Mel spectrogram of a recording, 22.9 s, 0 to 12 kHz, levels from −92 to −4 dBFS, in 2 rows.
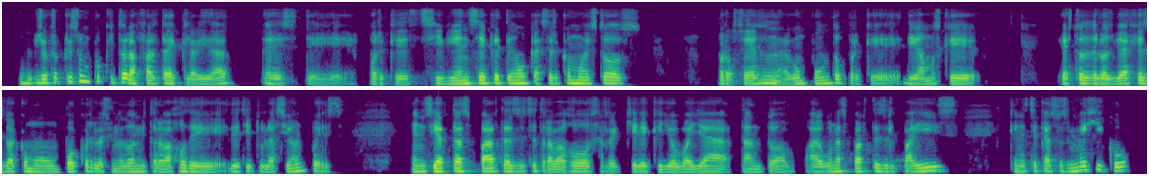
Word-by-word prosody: Yo 140 +1 +1
creo 170 +3 -4
que 185 - -3
es 185 - -5
un 205 -2 +6
poquito 175 -5 +2
la 130 - +7
falta 115 +1 +1
de 125 - +4
claridad, 105 +2 -1 0.3
este, 105 -2 -6
porque 105 -1 -3
si 115 0 -5
bien 115 +2 +2
sé 130 0 +4
que 140 0 +4
tengo 130 0 +3
que 110 - -2
hacer 115 +2 -4
como 130 -2 +3
estos 125 -1 0 0.7
procesos 115 +4 0
en - - +2
algún 110 +4 -1
punto, 130 +5 0
porque 115 -4 -5
digamos 110 -1 -1
que 110 -2 +1 0.8
esto 120 -1 +2
de 115 - +2
los 110 -1 +3
viajes 115 +2 +2
va 115 -1 +2
como 115 -2 -1
un 110 0 -4
poco 120 +2 +1
relacionado 115 -2 -2
a - - 0
mi 115 -1 -2
trabajo 110 +3 0
de 110 -2 0
de 115 -2 -1
titulación, 115 +5 -2
pues, - - -5 0.6
en 115 0 -1
ciertas 125 0 +6
partes 125 -1 +3
de 115 - -5
este 125 - -4
trabajo 115 0 +1
se 120 - -13
requiere 115 +1 -1
que 110 0 -5
yo 110 -1 +1
vaya 110 0 0
tanto 110 0 -4
a 105 - -5
algunas 115 +4 0
partes 125 0 +1
del 110 -2 -4
país, 145 +8 +1 0.5
que - - -5
en - - -2
este 115 +2 -5
caso 115 +1 -2
es 120 - -7
México, 160 +1 +1
115 Hz, 175 wpm, -23 LUFS, 110-125 Hz, 0.8 s, la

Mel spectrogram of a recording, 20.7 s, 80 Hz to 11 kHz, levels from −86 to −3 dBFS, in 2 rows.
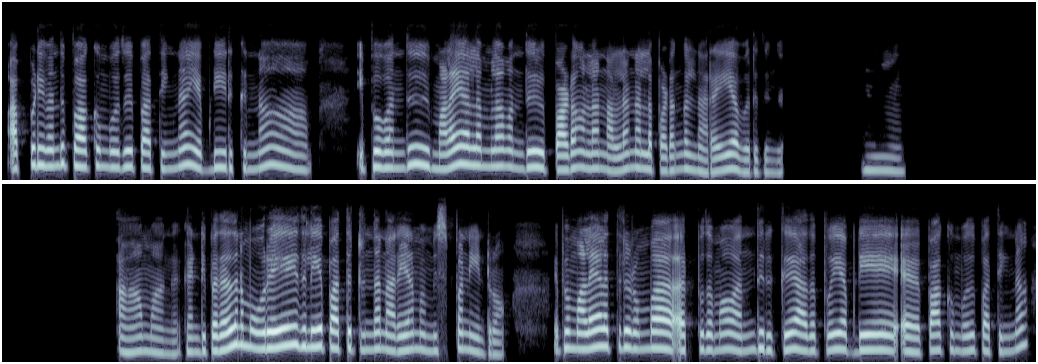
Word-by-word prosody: அப்பிடி 285 +5 -1
வந்து 295 +3 -3
பாக்கும்போது 260 -1 0 0.2
பார்த்தீங்கன்னா, 240 +3 -3
எப்பிடி 240 +4 -5
இருக்குன்னா, 240 +2 -7 1.0
இப்போ 260 - +1
வந்து 245 +5 -3 0.3
மலையாளம்லாம் 270 0 +2
வந்து, 250 +2 0 0.2
படம்லாம் 240 0 0
நல்ல, 200 +3 -3
நல்ல 235 -2 -1
படங்கள் 220 +2 -5
நெறயா 205 +5 -2
வருதுங்க. 185 -1 -12 0.9
ம். 210 -2 -11 2.6
ஆமாங்க. 215 -4 -6
கண்டிப்பா. 225 +2 -3
அதாவது 290 +7 +6
நம்ம 290 -3 +1
ஒரே 270 +1 +9 0.2
இதுலயே 295 0 +4
பார்த்துட்டு 270 -1 +1
இருந்தா 260 +2 -2
நெறயா 230 +1 0
நம்ம 255 -1 -5
மிஸ் 230 - -8
பண்ணிடுறோம். 200 -8 -5 0.5
இப்ப 275 - -3
மலையாளத்தில 280 +1 +4
ரொம்ப 260 +1 -1 0.3
அற்புதமா 245 +1 -3
வந்திருக்கு. 245 0 -3
அத 230 0 -1
போய் 255 +2 +2
அப்பிடியே 245 +2 +1 0.3
அ - - +4 0.2
பாக்கும்போது 240 -1 -2
பார்த்தீங்கன்னா, 225 +5 -6
245 Hz, 115 wpm, -22 LUFS, 225-265 Hz, 2.6 s, ஒரே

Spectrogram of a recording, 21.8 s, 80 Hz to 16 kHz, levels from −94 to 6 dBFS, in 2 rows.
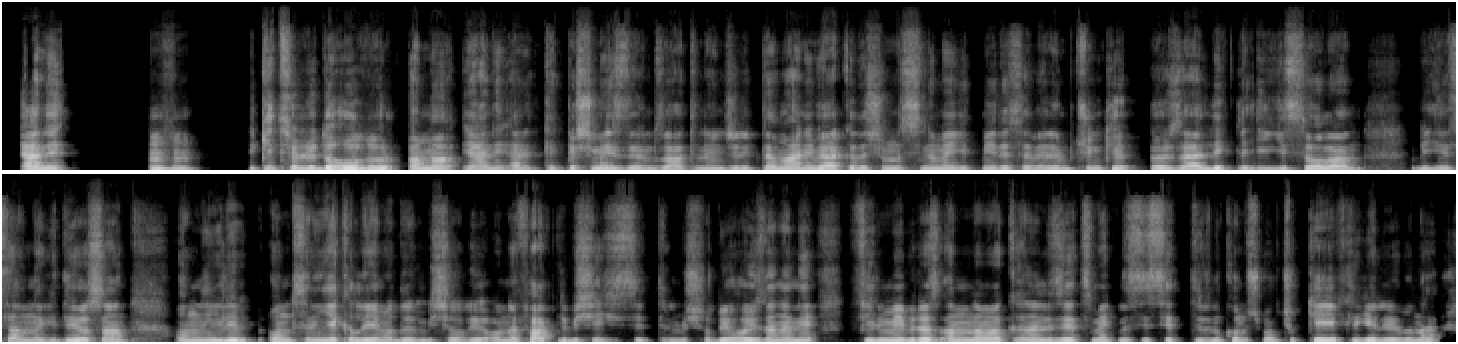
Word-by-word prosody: Yani, 185 +1 +6 0.6
hı 170 - +4
hı, 145 -4 -2 0.4
2 205 +10 -4
türlü 195 -2 +2
de 205 - +11
olur 180 -2 +7
ama, 185 +4 +2
yani, 145 +1 -2
hani, 125 -3 -5
tek 115 - -9
başıma 155 +9 0
izlerim 85 - -2
zaten 85 +1 -4
öncelikle 90 - -3
ama 170 0 +1
hani 165 -2 +2
bir - - +6
arkadaşımla 135 -1 0
sinemaya 125 0 -3
gitmeyi 120 +1 -6
de 135 - -1
severim 80 - -4
çünkü 145 -1 -3
özellikle 105 - +2
ilgisi 105 +6 -4
olan 115 -5 +3 0.4
bir 110 - -6
insanla 120 +3 -3
gidiyorsan 125 -2 0 0.3
onun 150 +1 -2
ili 155 0 +4
onu 125 -1 0
senin 130 +3 -3
yakalayamadığın 95 -11 0
bir - - -9
şey 85 - -4
oluyor. 80 +2 -4
Ona 120 +8 -3
farklı 140 -9 0
bir - - -3
şey 95 +2 -6
hissettirmiş 85 - -11
oluyor. - - 0
O 145 - +3
yüzden, 140 +2 +1
hani, 145 0 -1 0.3
filmi 140 0 +2
biraz 135 +1 +4
anlamak, 135 0 +2
analiz 130 -2 -1
etmek, 125 -1 -1
nasıl 120 -1 -6
hissettirdiğini 115 +1 -6
konuşmak 140 +8 -4
çok 170 0 -10
keyifli 125 +2 +3
geliyor 80 -9 +1
bana. - - -2
130 Hz, 160 wpm, -24 LUFS, 110-150 Hz, 0.6 s, de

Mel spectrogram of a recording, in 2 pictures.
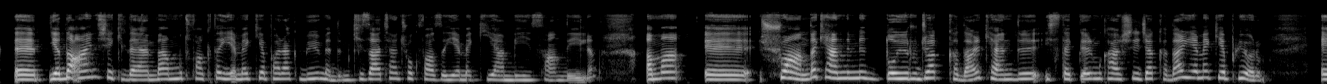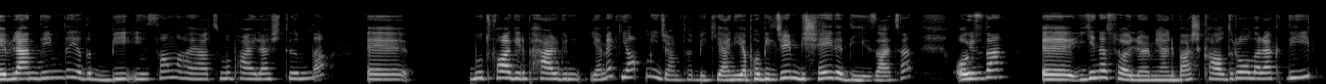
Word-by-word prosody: eee, 225 0 +5
ya 255 +1 +7
da 310 - +8
aynı 315 +3 +2
şekilde, 285 -9 -2
yani, 215 0 0
ben 245 +1 +1
mutfakta 260 +1 -3
yemek 255 0 -1
yaparak 255 -1 -2
büyümedim 240 -5 -2
ki 225 +4 -5
zaten 245 +2 -1
çok 265 0 -6
fazla 225 -3 -4
yemek 210 0 -5
yiyen 205 -2 -1
bir 205 - -2
insan 200 -1 -5
değilim 100 +1 -5 0.5
ama, 290 +5 +3 0.2
eee, 220 -1 +4
şu 315 - +4
anda 275 +3 +5
kendimi 285 -5 +3
doyuracak 265 +2 +4
kadar, 230 +2 -1
kendi 235 -4 0 0.2
isteklerimi 250 +2 -1
karşılayacak 260 0 -1
kadar 250 +6 -1
yemek 310 -1 -2
yapıyorum. 260 -8 0 0.5
Evlendiğimde 265 +6 +4
ya 295 -5 -3
da 215 -5 -4
bir 255 +1 -1
insanla 285 +5 -7
hayatımı 250 +1 -7
paylaştığımda, 260 +4 -5 0.5
eee, 235 -1 -3 0.5
mutfağa 290 +3 +2
girip 265 -2 -2
her 265 -1 +2
gün 245 -1 -5
yemek 300 +11 -7
yapmayacağım 330 - -5
tabii 205 -1 -9
ki. 205 - -4
Yani, 210 0 -1
yapabileceğim 245 +6 +1
bir 250 - +2
şey 275 +3 +1
de 255 -7 +2
değil 200 -2 -4
zaten. 200 - -5 0.4
O 245 - +6
yüzden, 330 +6 +1 0.4
eee, 225 -2 +5
yine 295 +8 +1
söylüyorum, 210 -9 -1
yani, 200 0 -1
başkaldırı 250 +4 -2
olarak 275 0 -2
değil 320 +5 -1
255 Hz, 145 wpm, -25 LUFS, 225-280 Hz, 0.5 s, da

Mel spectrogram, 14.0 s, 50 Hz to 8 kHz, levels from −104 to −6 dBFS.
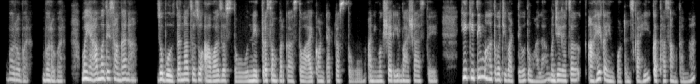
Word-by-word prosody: बरोबर, 195 -7 -6 0.4
बरोबर. 170 -4 -2 0.4
मग 250 - +8
ह्यामध्ये 230 +3 +4
सांगा 220 -2 +1
ना 200 -3 -4 0.5
जो 225 +2 +6
बोलतानाचा 200 +3 +2
जो 205 +1 +1
आवाज 175 +2 +1
असतो, 160 -4 0
नेत्र 175 +1 +2
संपर्क 175 -2 -2
असतो, 165 -1 0
आय 150 +1 0
कॉन्टॅक्ट 160 +1 -4
असतो 75 - +3
आणि 165 -1 -2
मग 170 +1 -3
शरीर 180 0 +1
भाषा 180 0 -1
असते. 170 -1 -7 0.6
ही 290 - +8
किती 275 +2 +4
महत्त्वाची 225 -8 +1
वाटते 170 -2 -3
हो 175 - -2
तुम्हाला 155 -4 -5
म्हणजे 190 -2 +2
याच 175 0 -2 0.3
आहे 175 +7 +4
का 215 - +1
इम्पोर्टन्स 150 -3 -4
काही 170 +5 -2
कथा 180 -1 0
सांगताना? 155 - -6
180 Hz, 155 wpm, -26 LUFS, 165-205 Hz, 0.6 s, मग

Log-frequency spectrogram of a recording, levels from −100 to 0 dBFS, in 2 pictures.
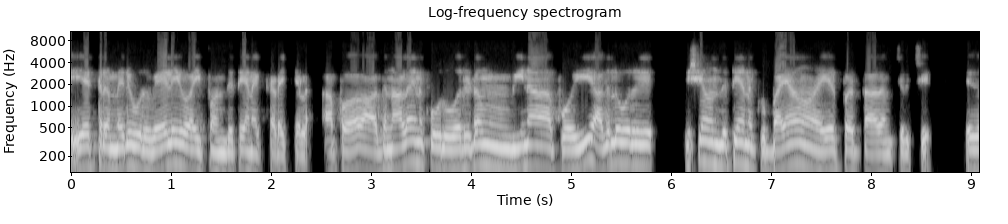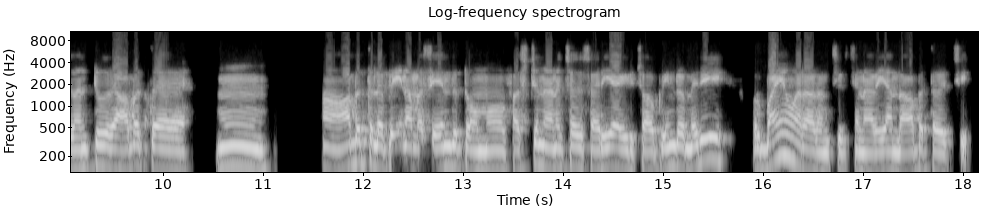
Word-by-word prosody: ஏற்றமாரி 130 0 0
ஒரு 120 - 0
வேலைவாய்ப்பு 135 -5 +1
வந்துட்டு 115 +2 -1
எனக்கு 110 -2 -3
கிடைக்கல. 105 0 -2 0.2
அப்போ 110 - -3 0.3
அதனால 125 +4 0
எனக்கு 155 -3 -2
1 125 - +1
வருடம் 145 +3 +1 0.2
வீணா 145 +3 +2 0.3
போயி, 125 +4 +2
அதுல 150 +4 0
ஒரு 150 0 +2 0.5
விஷயம் 165 0 +3
வந்துட்டு 145 +2 0
எனக்கு 130 -4 -2
பயம் 150 +4 +2 0.2
ஏற்படுத்த 115 -1 -3
ஆரம்பிச்சிருச்சு. 110 0 -3 0.4
இது 125 - +1
வந்துட்டு 125 +3 -1
ஒரு 130 - +2
ஆபத்த 135 +1 -2 0.7
ம் 135 -3 +2 0.7
அ - - +2 0.2
"ஆபத்தில 155 -2 +1
போய் 140 - +4
நம்ம 130 - +1
சேர்ந்துட்டோாமோ! 130 -3 +1 0.2
பர்ஸ்ட்டு 125 +4 -1
நினச்சது 130 +1 -1
சரியாகிடுச்சோ!" 125 -1 +1
அப்பிடின்றமாரி 135 +6 +1 0.5
ஒரு 130 - 0
பயம் 200 -1 +3
வர - - +1
ஆரம்பிச்சிருச்சு. 115 0 -3
நிறைய 115 +1 +2
அந்த 115 - 0
ஆபத்த 120 - -4
வச்சு. 105 - -3
130 Hz, 140 wpm, -23 LUFS, 120-140 Hz, 0.7 s, போய்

